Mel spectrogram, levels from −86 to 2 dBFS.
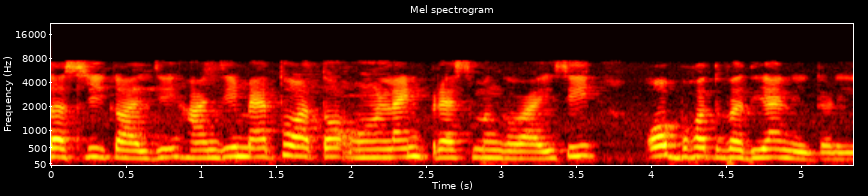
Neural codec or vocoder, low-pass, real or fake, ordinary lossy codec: none; 7.2 kHz; real; none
